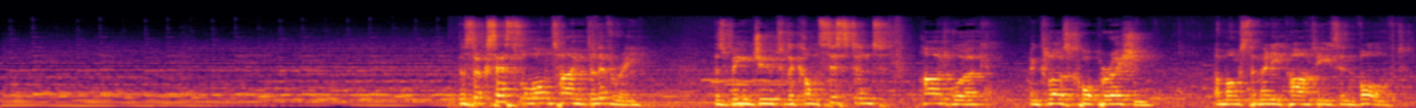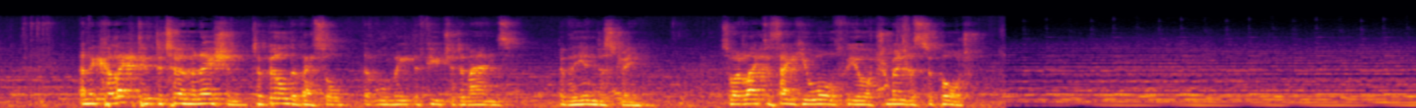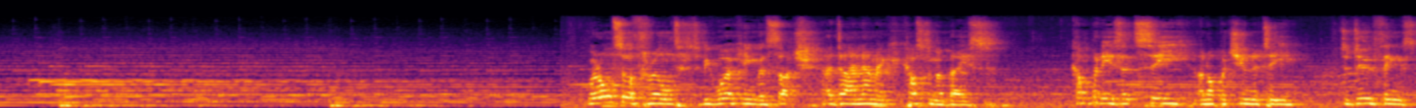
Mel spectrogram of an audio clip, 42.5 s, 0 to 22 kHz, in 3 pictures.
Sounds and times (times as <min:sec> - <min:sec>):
Speech: 0:04.5 - 0:06.5, 0:07.1 - 0:14.1, 0:15.0 - 0:20.7, 0:21.4 - 0:24.0, 0:34.2 - 0:38.4, 0:39.0 - 0:42.4.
